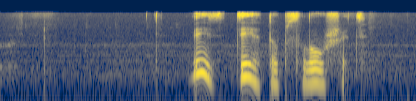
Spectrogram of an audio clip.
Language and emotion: Russian, positive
